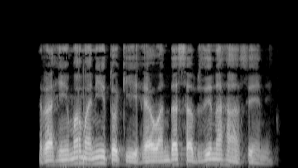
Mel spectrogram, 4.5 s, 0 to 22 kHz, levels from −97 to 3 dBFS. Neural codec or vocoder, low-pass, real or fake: none; 7.2 kHz; real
